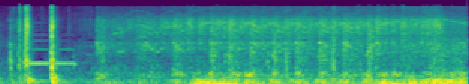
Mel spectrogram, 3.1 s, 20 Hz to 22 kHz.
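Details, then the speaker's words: 2008 Chrysler Sebring with a no-crank no-start, shift cable off, shifter put back in park: a few clicks, then a short crank catches quickly into a steady run; ignition key sticks, owner suspects a failing ignition switch. Normal crank and start. "started right up"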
